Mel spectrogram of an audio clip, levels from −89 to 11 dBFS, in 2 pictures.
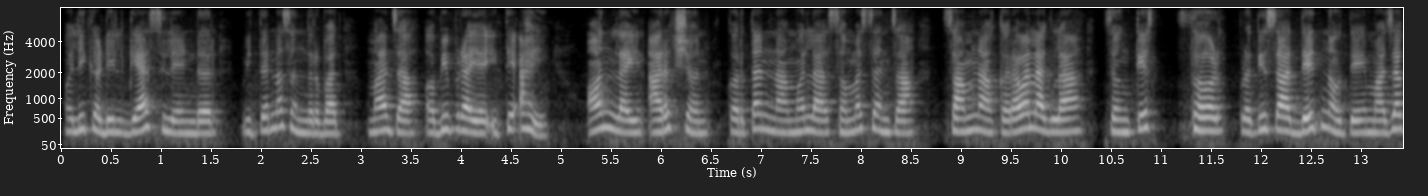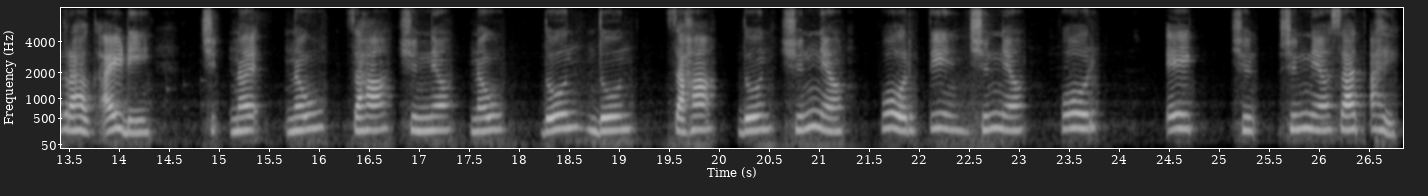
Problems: background sounds at intervals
